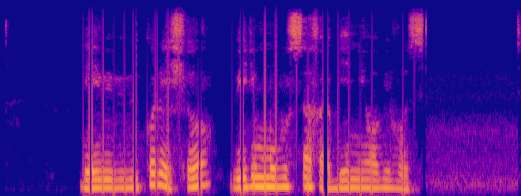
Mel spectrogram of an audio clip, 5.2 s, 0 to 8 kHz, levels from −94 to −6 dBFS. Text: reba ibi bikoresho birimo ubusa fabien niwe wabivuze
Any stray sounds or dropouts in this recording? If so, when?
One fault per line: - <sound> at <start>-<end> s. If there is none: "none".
none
